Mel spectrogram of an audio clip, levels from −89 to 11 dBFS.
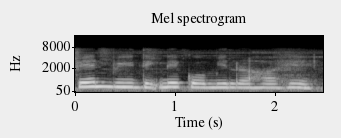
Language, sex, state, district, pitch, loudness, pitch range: Hindi, female, Arunachal Pradesh, Lower Dibang Valley, 230 Hz, -14 LUFS, 220-250 Hz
